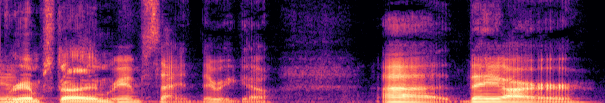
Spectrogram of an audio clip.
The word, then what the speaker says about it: Rammstein: Rammstein.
